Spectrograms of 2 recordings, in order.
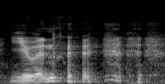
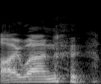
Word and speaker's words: Yuan: Everyone gets my name wrong. Yuan. I always get called Iwan, Ivan, Iwan.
